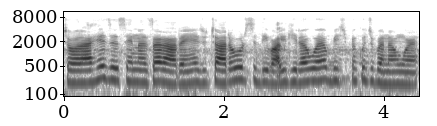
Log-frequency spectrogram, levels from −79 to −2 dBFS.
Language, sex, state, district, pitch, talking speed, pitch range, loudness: Hindi, female, Chhattisgarh, Bilaspur, 200 Hz, 270 wpm, 190-220 Hz, -23 LUFS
